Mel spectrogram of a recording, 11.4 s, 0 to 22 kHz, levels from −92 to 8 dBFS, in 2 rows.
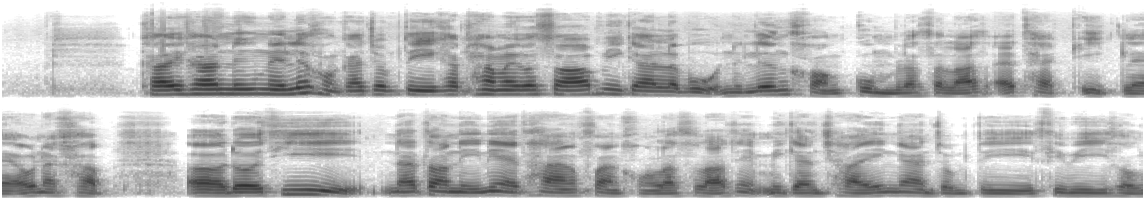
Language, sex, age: Thai, male, 20-39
